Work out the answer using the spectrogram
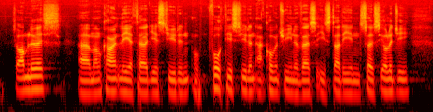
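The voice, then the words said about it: Southeast English regional accent. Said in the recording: “I've got a bit of an accent ... I'm actually from a place called Ipswich ... on the southeast”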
